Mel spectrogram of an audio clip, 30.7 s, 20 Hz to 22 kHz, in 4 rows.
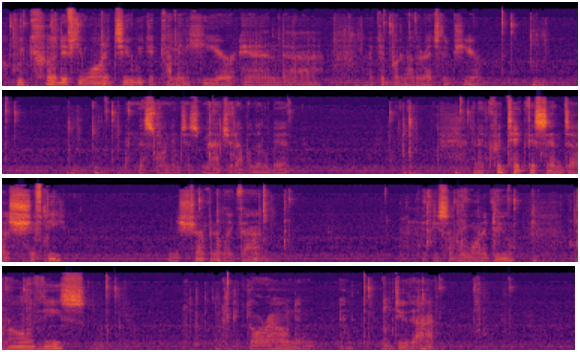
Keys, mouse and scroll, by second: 0.3 middle click, 0.9 click, 1.4 Tab, 1.7-2.2 scroll up 3, 2.3 alt+a, 2.7 scroll up 1, 4.7 ctrl+r, 7.2 alt+a, 8.4 click, 8.6 alt+a, 9.0 alt+shift+click, 9.4 middle click, 10.2 scroll down 2, 10.5 shift+middle click, 11.5 click, 13.1 alt+a, 13.8 alt+shift+click, 14.2 middle click, 15.9 shift+e, 18.3 Tab, 18.4-18.8 scroll down 2, 18.9 alt+a, 19.2 middle click, 21.2 shift+middle click, 21.5 middle click, 22.0 click, 22.5 Tab, 22.8 scroll up 2, 23.1 shift+middle click, 24.4 alt+shift+click, 25.9 shift+e, 28.2 Tab, 28.3-28.7 scroll down 3, 28.7 alt+a, 28.9 middle click, 29.6-30.6 scroll up 2, 29.8 middle click.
